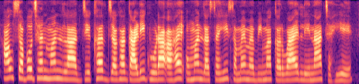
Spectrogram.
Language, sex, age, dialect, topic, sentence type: Chhattisgarhi, female, 18-24, Northern/Bhandar, banking, statement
